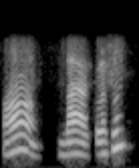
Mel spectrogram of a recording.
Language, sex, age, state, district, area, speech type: Assamese, male, 18-30, Assam, Kamrup Metropolitan, rural, conversation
